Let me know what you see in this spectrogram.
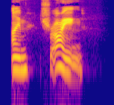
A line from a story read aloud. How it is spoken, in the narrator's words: Neil said, through gritted teeth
